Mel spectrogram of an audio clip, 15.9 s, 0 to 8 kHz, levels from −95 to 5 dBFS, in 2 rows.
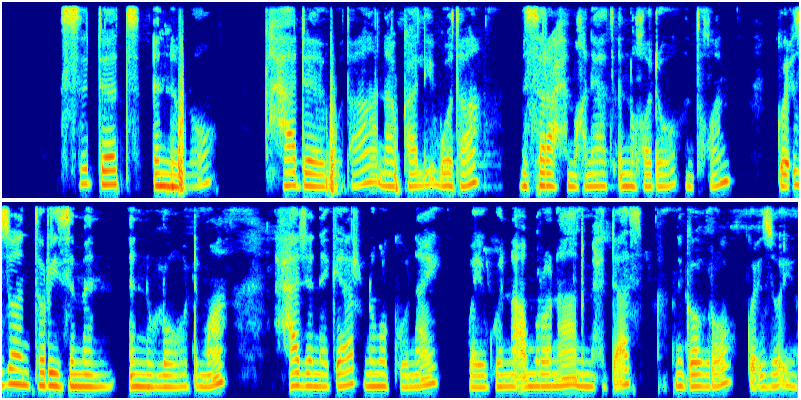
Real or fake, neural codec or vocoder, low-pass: real; none; 7.2 kHz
